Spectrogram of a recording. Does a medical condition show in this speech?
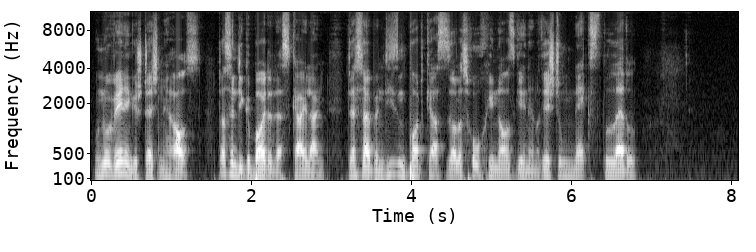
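No.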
